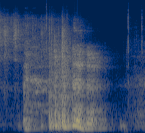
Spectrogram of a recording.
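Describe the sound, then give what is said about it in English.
A handful of eight dice is rolled for an investigation in a tabletop role-playing game. The dice clatter together in a dense burst of quick overlapping clicks and rattles for about a second, then fade into a few light, scattered taps as they settle. “This is the most dice I get to roll is when I do investigations.”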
